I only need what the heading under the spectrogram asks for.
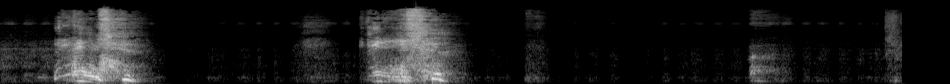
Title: cold sneezes (male)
